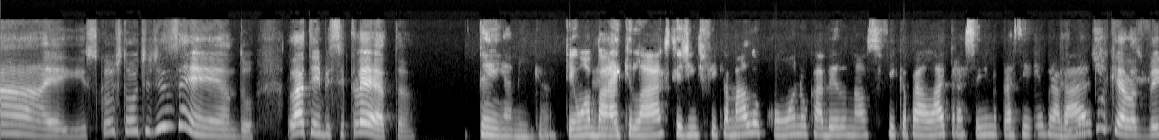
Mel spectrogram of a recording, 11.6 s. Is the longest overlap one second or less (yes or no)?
yes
